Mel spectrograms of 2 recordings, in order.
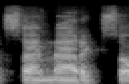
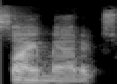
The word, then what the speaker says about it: cymatics: Well, what is cymatics? Well, first of all, it's spelled C-Y-M. So I'll always think of a symbol, like a drum symbol. Not a symbol that you draw, a symbol that you hit, and think of why a symbol is called a symbol.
